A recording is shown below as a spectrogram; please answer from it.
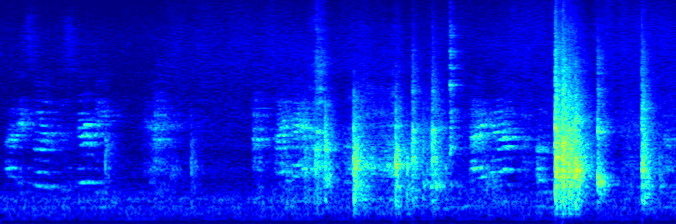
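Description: Baby babbling in short high-pitched vocal sounds, mixed with wooden toys knocking and clattering as a wooden ball-drop box and balls are handled; the loudest clatter comes about eight seconds in.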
